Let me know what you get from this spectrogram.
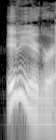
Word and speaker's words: Enneagram: Before this, we were like, how do you say it? Enneagram? But it's Enneagram.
